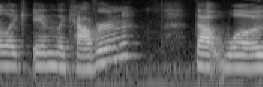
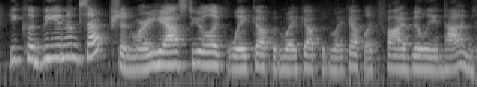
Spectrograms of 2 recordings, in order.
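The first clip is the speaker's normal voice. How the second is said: ordinary talk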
